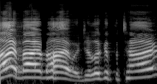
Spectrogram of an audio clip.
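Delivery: put-on very loud, high-pitched transatlantic accent. Quoting a man who has to leave, in a transatlantic accent. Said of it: "he's got that transatlantic accent".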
